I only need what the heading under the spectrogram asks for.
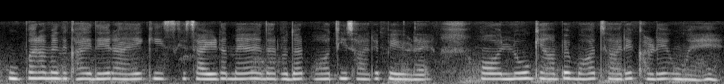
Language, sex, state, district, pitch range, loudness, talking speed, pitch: Hindi, female, Bihar, Kaimur, 250-265 Hz, -16 LUFS, 215 wpm, 255 Hz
